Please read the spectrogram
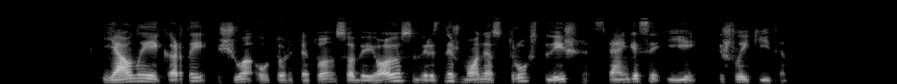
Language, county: Lithuanian, Vilnius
